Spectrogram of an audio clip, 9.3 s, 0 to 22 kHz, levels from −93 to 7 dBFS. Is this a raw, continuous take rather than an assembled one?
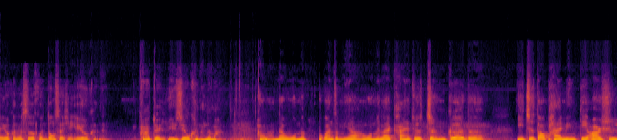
yes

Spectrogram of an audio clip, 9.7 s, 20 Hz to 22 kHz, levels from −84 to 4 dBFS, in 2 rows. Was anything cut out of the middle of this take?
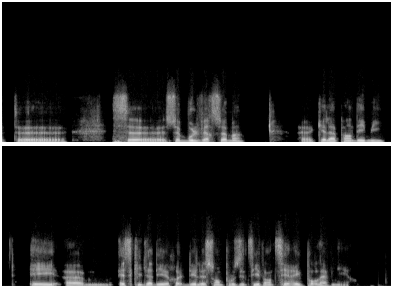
no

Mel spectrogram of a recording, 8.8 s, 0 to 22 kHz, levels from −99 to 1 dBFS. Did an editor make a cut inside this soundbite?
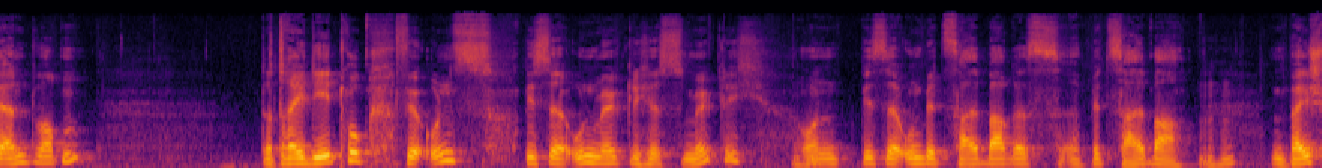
yes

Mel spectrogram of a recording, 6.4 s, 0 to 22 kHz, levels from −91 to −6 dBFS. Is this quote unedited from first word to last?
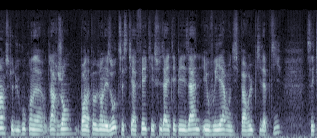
yes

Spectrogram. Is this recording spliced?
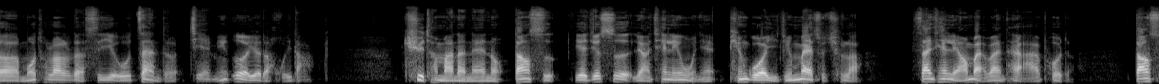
yes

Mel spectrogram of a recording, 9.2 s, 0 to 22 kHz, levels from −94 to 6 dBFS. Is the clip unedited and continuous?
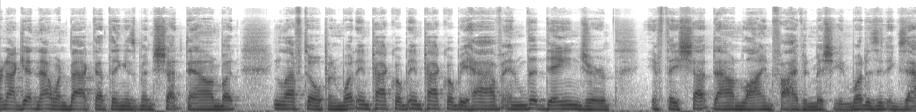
no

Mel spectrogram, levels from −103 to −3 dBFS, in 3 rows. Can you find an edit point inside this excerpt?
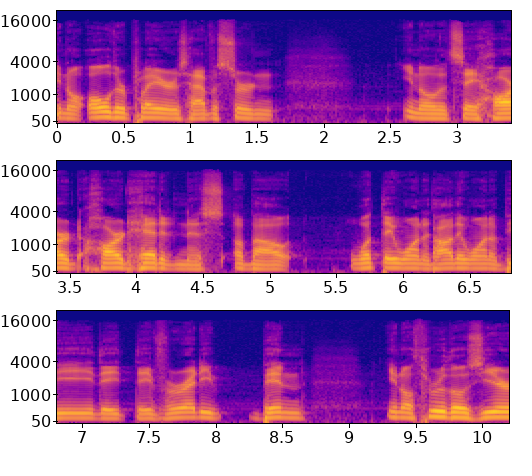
yes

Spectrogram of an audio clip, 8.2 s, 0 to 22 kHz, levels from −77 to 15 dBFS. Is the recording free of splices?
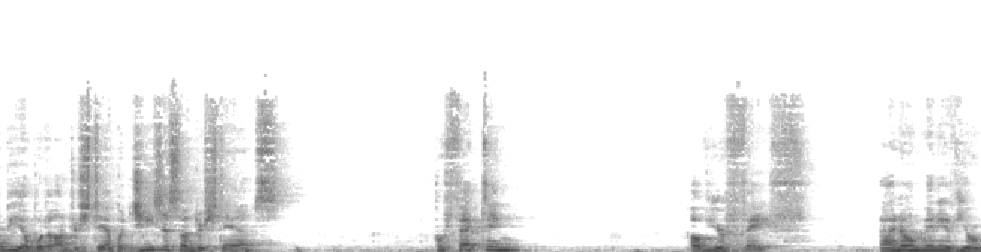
yes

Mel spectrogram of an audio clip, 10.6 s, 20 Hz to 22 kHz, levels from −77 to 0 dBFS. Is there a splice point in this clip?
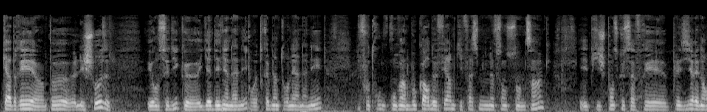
yes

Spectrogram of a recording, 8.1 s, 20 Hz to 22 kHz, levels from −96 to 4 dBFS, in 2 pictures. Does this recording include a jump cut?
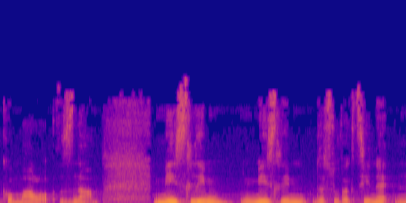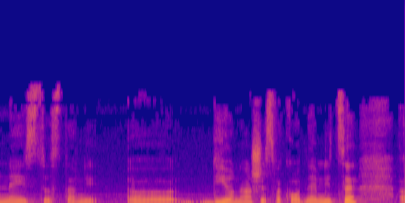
no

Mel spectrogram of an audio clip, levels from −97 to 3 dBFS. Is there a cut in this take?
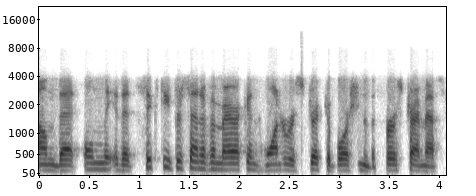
no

